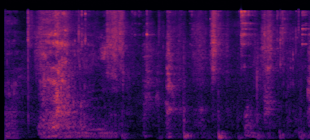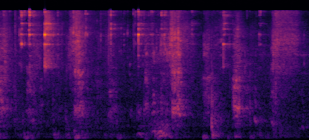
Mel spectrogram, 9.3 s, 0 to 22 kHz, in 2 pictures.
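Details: Two Golden Retrievers, half brother and sister Oliver and Madison, born 1 1/2 years apart, wrestle on their backs in a mouthy upside-down play fight. Low grumbling growls and snorty bursts come irregularly, strongest in the opening second, with scuffling throughout.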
